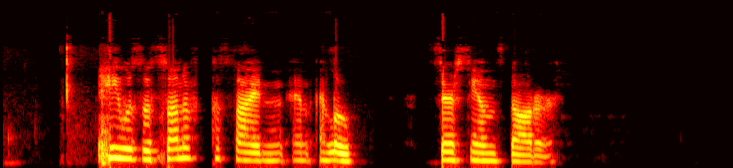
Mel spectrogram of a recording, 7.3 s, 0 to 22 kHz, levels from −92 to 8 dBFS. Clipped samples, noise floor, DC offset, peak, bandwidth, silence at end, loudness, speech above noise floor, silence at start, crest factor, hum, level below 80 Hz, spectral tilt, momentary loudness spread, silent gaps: under 0.1%; -88 dBFS; under 0.1%; -2 dBFS; 7.4 kHz; 1.8 s; -16 LUFS; 72 dB; 0.65 s; 16 dB; none; -56 dBFS; -7 dB/octave; 17 LU; 2.04-2.08 s, 3.74-3.87 s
